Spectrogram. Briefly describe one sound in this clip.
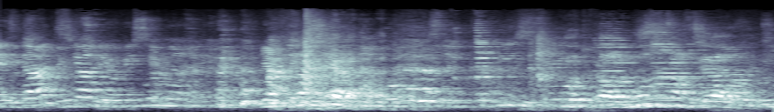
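A fiddle plays along with the accordions.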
